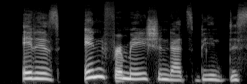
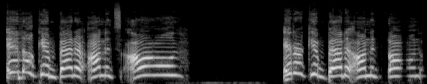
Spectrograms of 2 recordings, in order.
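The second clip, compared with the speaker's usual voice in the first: mocking the lie; 10 semitones higher, 5 dB louder than usual. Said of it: "Lie number six".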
